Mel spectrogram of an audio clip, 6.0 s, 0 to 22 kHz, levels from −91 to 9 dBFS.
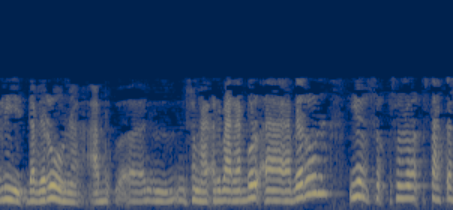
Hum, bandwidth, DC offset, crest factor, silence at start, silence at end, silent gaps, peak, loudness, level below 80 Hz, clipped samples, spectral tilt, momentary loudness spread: none; 5 kHz; under 0.1%; 16 dB; 0 s; 0 s; none; -12 dBFS; -30 LUFS; -72 dBFS; under 0.1%; -9.5 dB/octave; 9 LU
